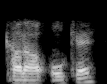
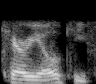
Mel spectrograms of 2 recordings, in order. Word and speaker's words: karaoke: but it's kata is like in karate. – Yep. – Kata yep. – means empty. Okay. And oke is orchestra. So empty orchestra, kata oke. – Oh. – That's how they pronounce it. So it's not karaoke, first of all.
